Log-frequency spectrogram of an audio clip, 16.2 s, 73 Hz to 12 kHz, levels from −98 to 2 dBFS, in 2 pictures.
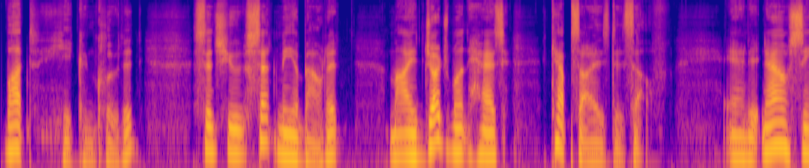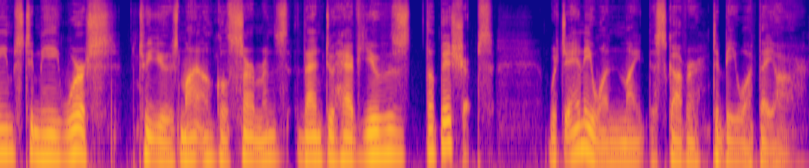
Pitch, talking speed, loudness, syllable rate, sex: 100 Hz, 150 wpm, -23 LUFS, 4.5 syllables/s, male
